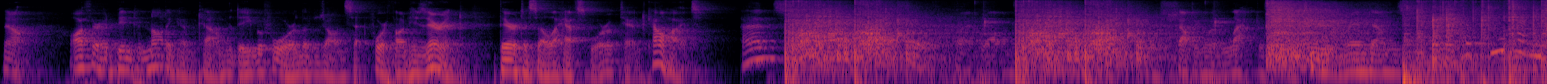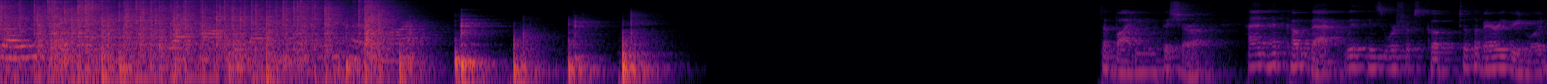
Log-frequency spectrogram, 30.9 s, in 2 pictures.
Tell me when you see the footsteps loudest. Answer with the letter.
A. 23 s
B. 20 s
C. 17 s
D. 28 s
B.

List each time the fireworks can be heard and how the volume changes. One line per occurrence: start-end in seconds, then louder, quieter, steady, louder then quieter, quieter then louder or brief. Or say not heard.
7.7-19.3 steady.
